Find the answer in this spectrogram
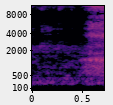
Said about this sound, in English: And I'm breathing deeply, as if I'm trying to prepare for a very difficult discussion or a speech.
